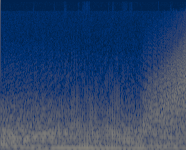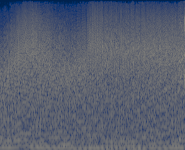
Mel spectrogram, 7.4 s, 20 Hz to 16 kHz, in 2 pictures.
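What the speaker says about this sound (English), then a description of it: "You can hear it, the pitch going up and down." Korg NTS-1 synthesizer playing a sustained tone as a triangle-wave LFO sweeps its pitch slowly up and down, loud and continuous with a thick, throbbing low end and no talking.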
